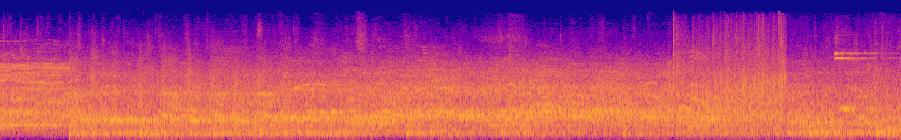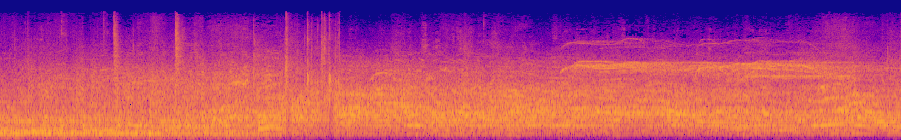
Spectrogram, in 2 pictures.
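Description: Footballers shout to each other across an open stadium.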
